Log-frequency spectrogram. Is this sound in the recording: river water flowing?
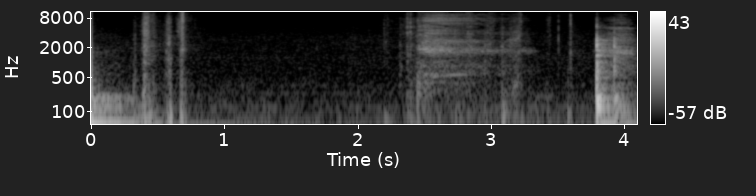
no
